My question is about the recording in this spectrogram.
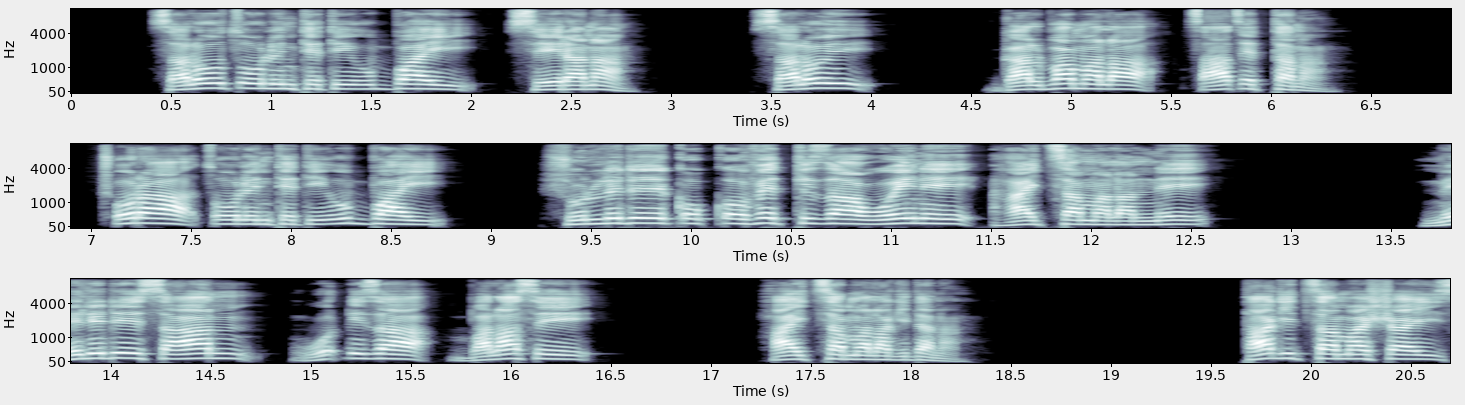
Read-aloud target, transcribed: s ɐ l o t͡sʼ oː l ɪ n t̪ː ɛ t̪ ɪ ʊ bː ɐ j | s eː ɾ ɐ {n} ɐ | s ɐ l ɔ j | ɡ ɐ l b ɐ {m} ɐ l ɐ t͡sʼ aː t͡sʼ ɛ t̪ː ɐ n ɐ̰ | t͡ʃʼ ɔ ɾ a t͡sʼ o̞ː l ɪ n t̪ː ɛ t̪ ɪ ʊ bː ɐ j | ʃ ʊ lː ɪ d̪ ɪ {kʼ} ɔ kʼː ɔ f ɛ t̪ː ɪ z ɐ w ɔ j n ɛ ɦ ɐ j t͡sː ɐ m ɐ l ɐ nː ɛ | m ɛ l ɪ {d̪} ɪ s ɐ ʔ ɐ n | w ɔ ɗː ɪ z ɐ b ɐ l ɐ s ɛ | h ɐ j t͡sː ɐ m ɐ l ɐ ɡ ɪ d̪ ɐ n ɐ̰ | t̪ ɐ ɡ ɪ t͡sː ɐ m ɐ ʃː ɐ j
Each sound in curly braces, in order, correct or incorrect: correct, correct, correct, correct

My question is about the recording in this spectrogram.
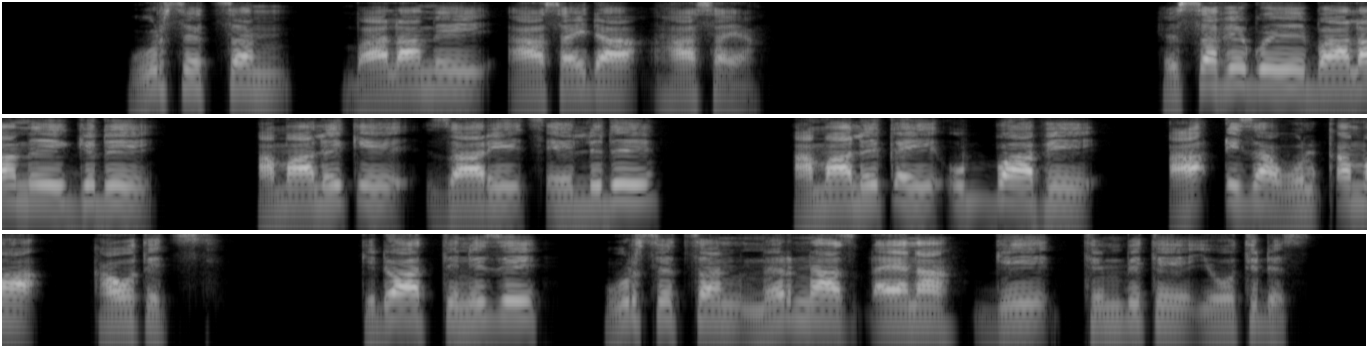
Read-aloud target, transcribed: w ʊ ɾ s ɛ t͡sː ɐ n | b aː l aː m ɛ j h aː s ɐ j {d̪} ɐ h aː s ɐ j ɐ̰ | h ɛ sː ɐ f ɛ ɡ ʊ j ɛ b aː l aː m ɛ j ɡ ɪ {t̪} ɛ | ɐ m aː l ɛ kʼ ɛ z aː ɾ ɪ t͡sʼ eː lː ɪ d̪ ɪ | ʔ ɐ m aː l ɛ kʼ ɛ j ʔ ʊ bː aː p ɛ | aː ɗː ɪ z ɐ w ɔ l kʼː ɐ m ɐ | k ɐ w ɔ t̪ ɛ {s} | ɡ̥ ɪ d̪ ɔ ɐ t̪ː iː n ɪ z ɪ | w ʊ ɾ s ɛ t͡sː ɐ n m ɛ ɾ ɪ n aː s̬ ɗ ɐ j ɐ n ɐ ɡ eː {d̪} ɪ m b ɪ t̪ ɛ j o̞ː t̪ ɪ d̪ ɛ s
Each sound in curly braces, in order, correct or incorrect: correct, incorrect: d̪, incorrect: t͡s, incorrect: t̪

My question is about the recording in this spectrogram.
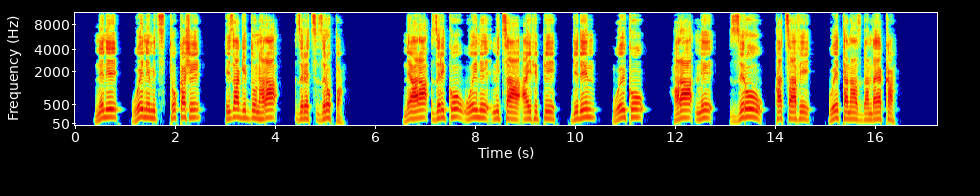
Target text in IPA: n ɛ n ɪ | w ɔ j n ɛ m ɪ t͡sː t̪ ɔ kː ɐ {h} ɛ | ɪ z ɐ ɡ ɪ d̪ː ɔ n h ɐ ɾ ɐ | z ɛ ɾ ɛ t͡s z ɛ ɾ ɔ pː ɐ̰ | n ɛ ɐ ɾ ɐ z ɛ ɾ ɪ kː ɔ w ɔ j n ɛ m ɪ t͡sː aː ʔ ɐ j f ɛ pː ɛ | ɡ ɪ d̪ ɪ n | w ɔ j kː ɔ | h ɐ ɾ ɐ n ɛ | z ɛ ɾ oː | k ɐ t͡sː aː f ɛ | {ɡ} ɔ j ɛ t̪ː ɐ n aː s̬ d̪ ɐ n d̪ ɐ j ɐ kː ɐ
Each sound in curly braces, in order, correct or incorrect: incorrect: ʃ, correct

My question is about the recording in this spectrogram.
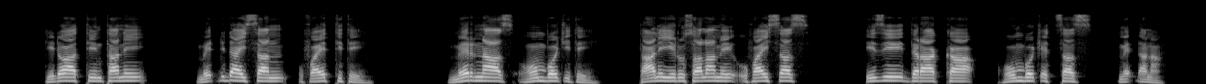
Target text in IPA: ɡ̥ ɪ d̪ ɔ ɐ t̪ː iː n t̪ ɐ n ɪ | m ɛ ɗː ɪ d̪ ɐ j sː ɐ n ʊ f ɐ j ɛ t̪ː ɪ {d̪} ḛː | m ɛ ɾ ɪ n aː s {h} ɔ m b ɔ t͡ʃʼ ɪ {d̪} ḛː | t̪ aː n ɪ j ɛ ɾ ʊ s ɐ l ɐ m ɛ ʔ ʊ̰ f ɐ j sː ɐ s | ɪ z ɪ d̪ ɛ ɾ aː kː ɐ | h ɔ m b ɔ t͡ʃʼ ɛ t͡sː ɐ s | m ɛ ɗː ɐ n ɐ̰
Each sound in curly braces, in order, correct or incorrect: incorrect: t̪, correct, incorrect: t̪

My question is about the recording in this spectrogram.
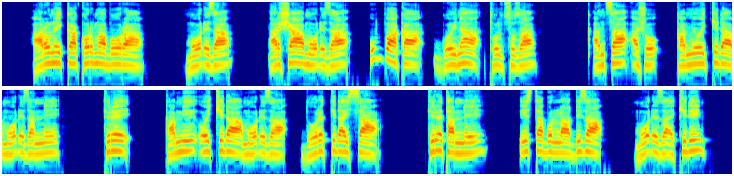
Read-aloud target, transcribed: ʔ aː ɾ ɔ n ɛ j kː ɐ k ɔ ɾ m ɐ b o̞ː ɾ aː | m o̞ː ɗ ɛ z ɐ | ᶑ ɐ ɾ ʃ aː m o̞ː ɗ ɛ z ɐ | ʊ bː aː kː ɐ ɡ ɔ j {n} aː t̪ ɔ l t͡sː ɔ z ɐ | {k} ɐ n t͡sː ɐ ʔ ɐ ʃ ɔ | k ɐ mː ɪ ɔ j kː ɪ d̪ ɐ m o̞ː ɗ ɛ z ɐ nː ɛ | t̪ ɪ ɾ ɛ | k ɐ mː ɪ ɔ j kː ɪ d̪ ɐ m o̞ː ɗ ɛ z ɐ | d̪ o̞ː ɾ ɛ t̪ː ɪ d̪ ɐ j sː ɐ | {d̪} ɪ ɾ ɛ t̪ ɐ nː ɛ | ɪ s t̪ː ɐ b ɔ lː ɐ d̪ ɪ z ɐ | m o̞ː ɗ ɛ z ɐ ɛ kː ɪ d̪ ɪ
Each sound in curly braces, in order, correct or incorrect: correct, incorrect: kʼ, incorrect: t̪

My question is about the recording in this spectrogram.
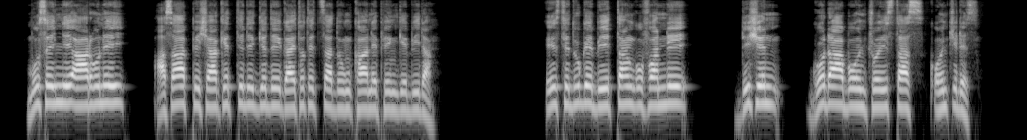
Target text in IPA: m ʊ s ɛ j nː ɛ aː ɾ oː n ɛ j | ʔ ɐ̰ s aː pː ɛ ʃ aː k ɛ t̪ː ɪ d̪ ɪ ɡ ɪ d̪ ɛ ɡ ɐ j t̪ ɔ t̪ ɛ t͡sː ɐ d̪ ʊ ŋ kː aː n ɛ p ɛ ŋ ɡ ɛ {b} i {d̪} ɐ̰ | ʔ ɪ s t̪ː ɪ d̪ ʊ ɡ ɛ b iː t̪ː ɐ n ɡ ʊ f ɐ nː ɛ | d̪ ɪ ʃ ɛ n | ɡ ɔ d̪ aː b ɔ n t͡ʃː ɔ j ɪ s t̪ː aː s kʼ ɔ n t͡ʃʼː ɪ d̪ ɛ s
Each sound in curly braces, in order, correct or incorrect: correct, correct

